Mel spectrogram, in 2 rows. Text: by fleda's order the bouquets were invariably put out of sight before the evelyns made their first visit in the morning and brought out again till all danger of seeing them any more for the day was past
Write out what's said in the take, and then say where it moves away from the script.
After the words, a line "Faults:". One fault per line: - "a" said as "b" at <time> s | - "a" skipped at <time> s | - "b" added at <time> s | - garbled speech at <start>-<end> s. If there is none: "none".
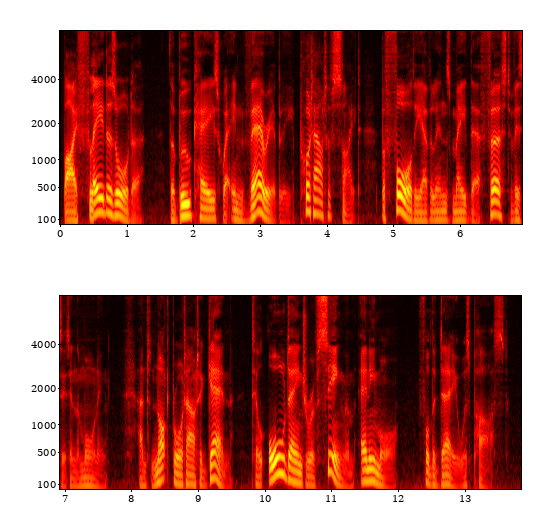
by fleda's order the bouquets were invariably put out of sight before the evelyns made their first visit in the morning and not brought out again till all danger of seeing them any more for the day was past
Faults:
- "not" added at 8.3 s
